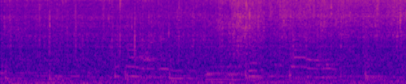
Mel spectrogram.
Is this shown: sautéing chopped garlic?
yes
